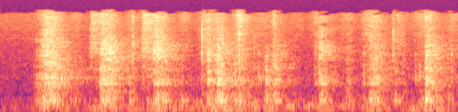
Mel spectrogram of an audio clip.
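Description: Rotary cutter blade rolling through several layers of thin upholstery fabric against a ruler on a cutting mat, in a quick run of short scratchy strokes.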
